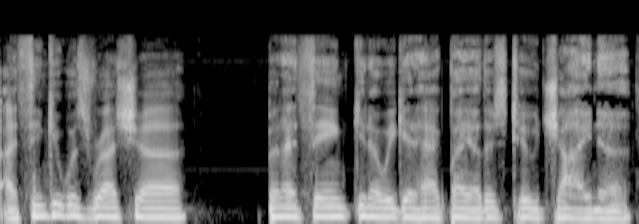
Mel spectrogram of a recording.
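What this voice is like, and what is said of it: Impression of Donald Trump. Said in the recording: “I feel like sometimes if I close my eyes, he's here. ... Your impersonation is spot on.”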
